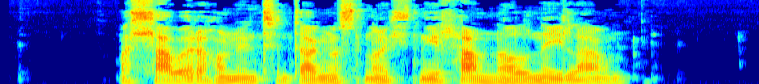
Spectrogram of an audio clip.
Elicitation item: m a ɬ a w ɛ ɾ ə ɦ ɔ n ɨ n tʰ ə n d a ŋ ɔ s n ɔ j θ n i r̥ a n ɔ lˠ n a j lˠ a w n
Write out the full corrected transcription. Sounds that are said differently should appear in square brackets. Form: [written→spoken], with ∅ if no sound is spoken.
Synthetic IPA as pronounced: m a ɬ a w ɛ ɾ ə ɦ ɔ n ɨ n tʰ ə n d a ŋ ɔ s n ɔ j θ n i r̥ a n ɔ lˠ n [a→e] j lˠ a w n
